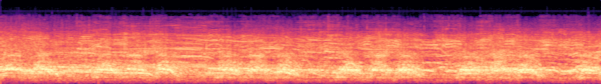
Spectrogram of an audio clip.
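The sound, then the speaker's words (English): A large crowd cheers and shouts continuously, a loud, dense wash of many voices with rising whoops and yells that stays steady for the whole stretch. “Yeah, the crowd was definitely feeling that one.”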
